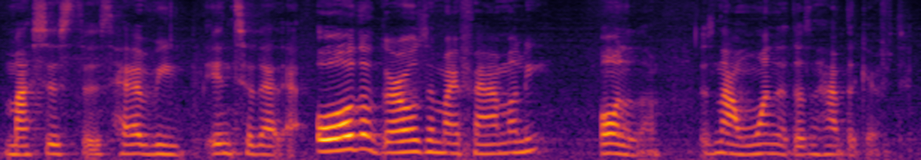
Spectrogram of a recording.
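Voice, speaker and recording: A woman's voice: mid-range voice, normal speed, a little hiss or hum. A woman from the Republic, telling personal stories casually and emphatically, mixing in Spanish. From Dominican Republic, later New York City. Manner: informal, emphatic repetition, mixes in Spanish. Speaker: podcast guest, spiritual entrepreneur. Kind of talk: candid personal storytelling, casual.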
